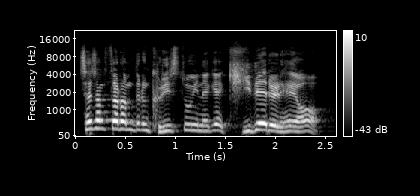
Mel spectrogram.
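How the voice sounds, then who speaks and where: A male pastor giving an animated Friday-night sermon in a church, joking with the congregation and calling for amens. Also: sits high, fairly quick. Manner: animated, jokes and calls for amen. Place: church sanctuary.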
